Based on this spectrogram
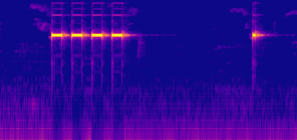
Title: This is how I test the carbon monoxide alarm.👍👍👍👍😃😃😃😃👍😃😃👍👍😃👋👋👋😃👍😃👋😃👍👋😁😍😩😩📱📱📱😁😁👋😃👍🙋‍♂️🙋‍♂️🙋‍♂️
